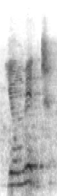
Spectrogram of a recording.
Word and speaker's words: humid: Next is ह्यूमिड. H की sound जो है हल्की सी वो क्या होती है यहाँ पे?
